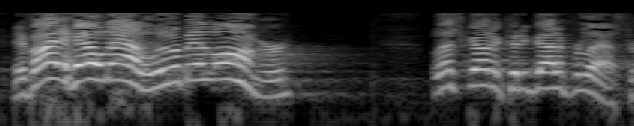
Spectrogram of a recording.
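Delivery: loud, high mock self-reproach; preacher voicing a buyer's regret, loud and high; regretful inner thought.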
